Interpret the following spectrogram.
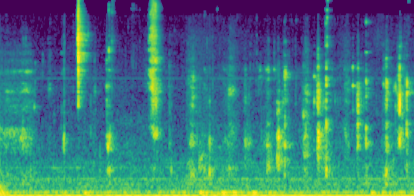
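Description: Faint, irregular crunching and chewing as a person eats a crunchy Flamin' Hot–coated fried pickle, close to the microphone.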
